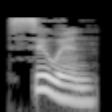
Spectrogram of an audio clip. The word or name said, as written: siouan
